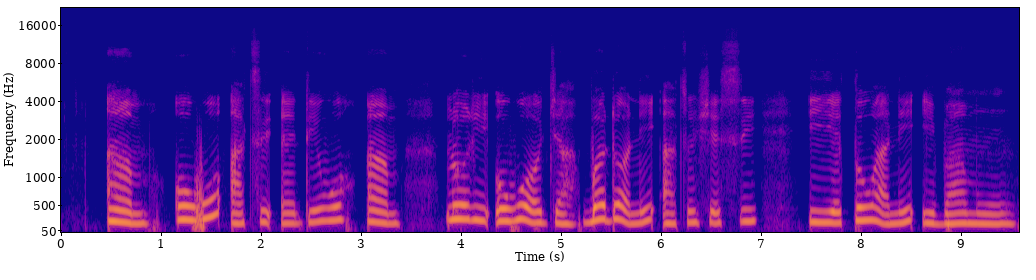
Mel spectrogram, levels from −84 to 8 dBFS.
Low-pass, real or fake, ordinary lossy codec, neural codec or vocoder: 14.4 kHz; real; Opus, 32 kbps; none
